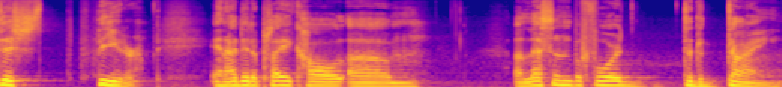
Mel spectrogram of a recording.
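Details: Adult male actor with a speech impediment (stammering), speaking in a podcast conversation: stuttering.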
